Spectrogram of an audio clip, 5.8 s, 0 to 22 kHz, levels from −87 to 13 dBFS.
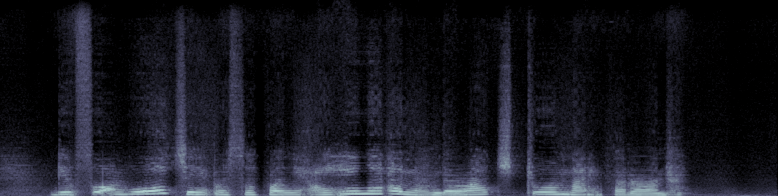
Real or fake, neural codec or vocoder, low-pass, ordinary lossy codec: fake; codec, 44.1 kHz, 0.9 kbps, DAC; none; none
